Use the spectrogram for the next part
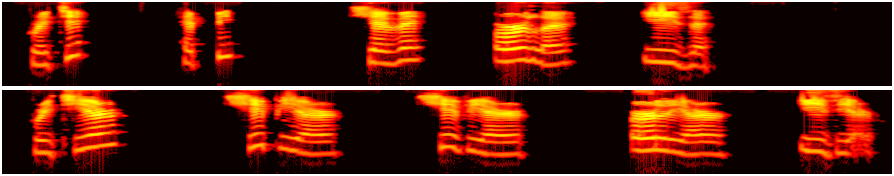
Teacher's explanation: You see where the stress is in all of these adjectives? On the first syllable.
